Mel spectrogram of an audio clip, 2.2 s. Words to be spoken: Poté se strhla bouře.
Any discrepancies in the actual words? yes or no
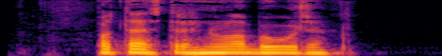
yes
